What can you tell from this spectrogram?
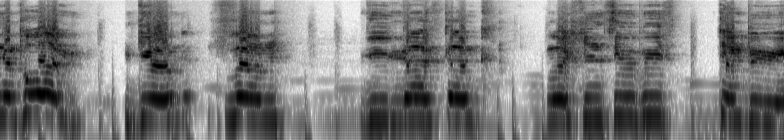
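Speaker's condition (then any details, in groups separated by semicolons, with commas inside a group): Cerebral palsy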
